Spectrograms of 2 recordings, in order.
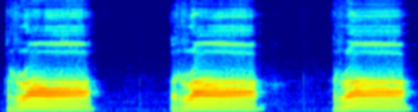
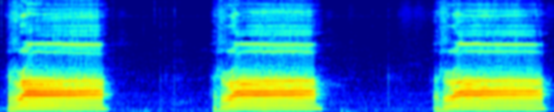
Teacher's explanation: را کو ہلکے جھٹکے کے ساتھ ادا کیا جاتا ہے · را کو ادا کرتے وقت زبان کی نوک اوپر کے نرم تالو سے ہلکا سا ٹکراتی ہے۔ را، را، را۔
